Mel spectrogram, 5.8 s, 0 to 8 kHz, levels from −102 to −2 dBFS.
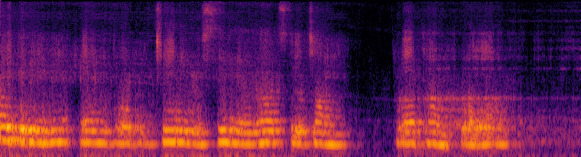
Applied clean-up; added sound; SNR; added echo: neural separator model SepFormer DNS4.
